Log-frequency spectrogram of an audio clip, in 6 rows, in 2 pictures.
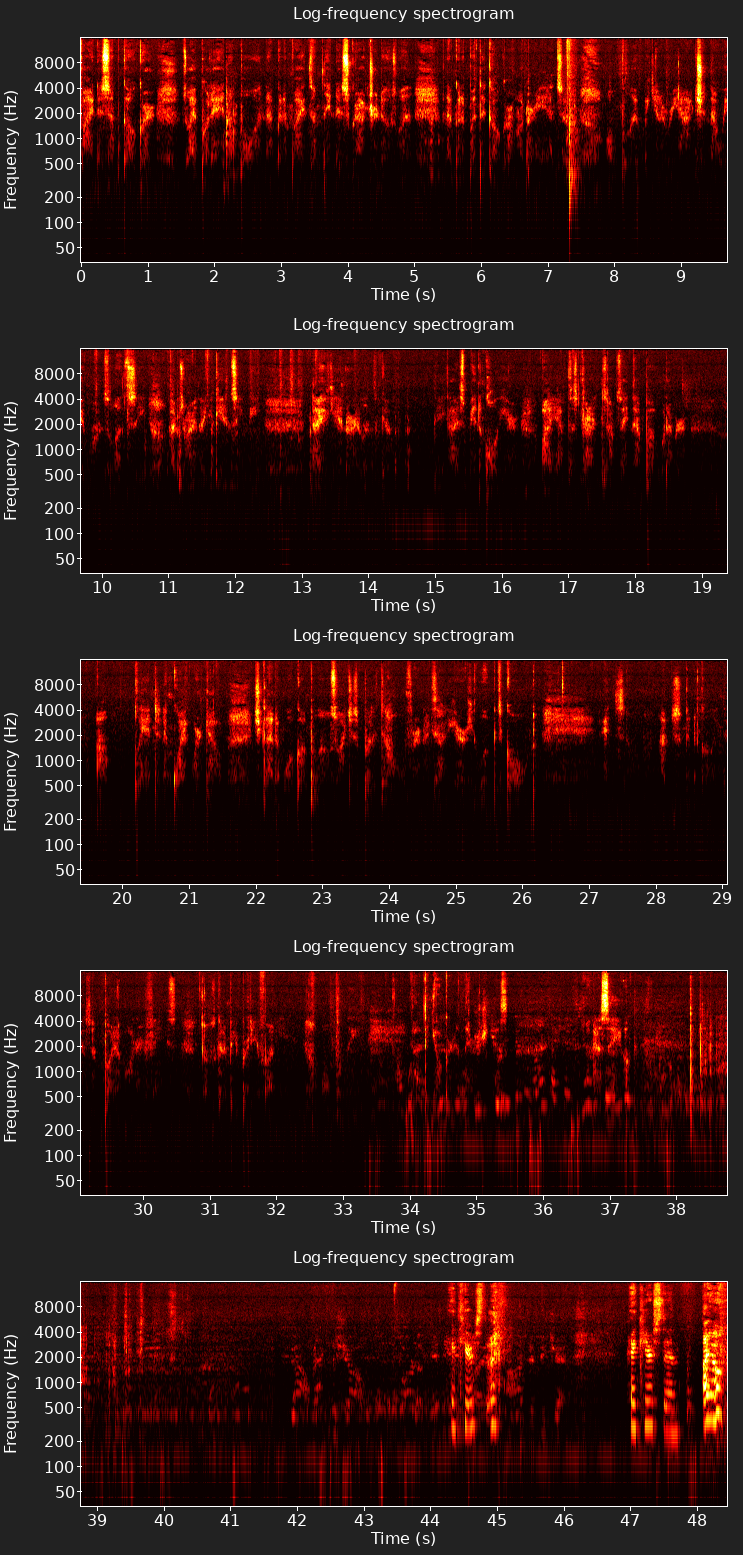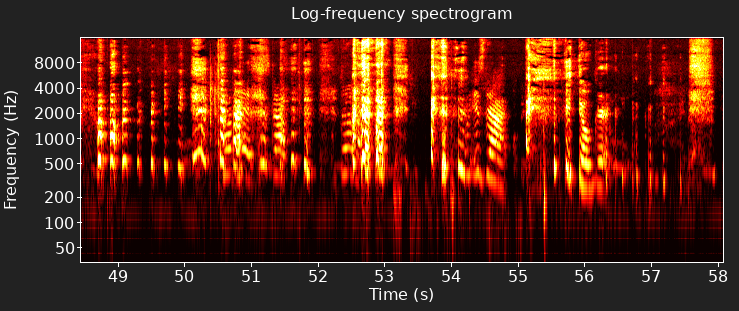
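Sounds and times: woman whispering: 0.0 - 18.8, 19.6 - 37.9, 44.2 - 45.3.

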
